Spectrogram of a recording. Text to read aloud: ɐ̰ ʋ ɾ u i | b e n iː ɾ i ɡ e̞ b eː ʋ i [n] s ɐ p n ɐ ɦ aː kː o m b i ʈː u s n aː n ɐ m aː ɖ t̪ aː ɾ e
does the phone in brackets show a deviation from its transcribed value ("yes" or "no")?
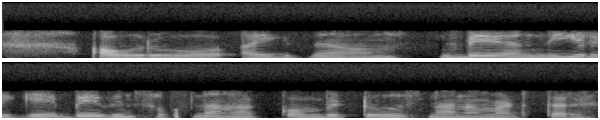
no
